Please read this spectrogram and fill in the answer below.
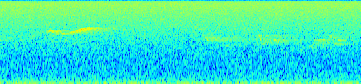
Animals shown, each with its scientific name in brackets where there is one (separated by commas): Eastern Wood-Pewee (Contopus virens), American Robin (Turdus migratorius)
